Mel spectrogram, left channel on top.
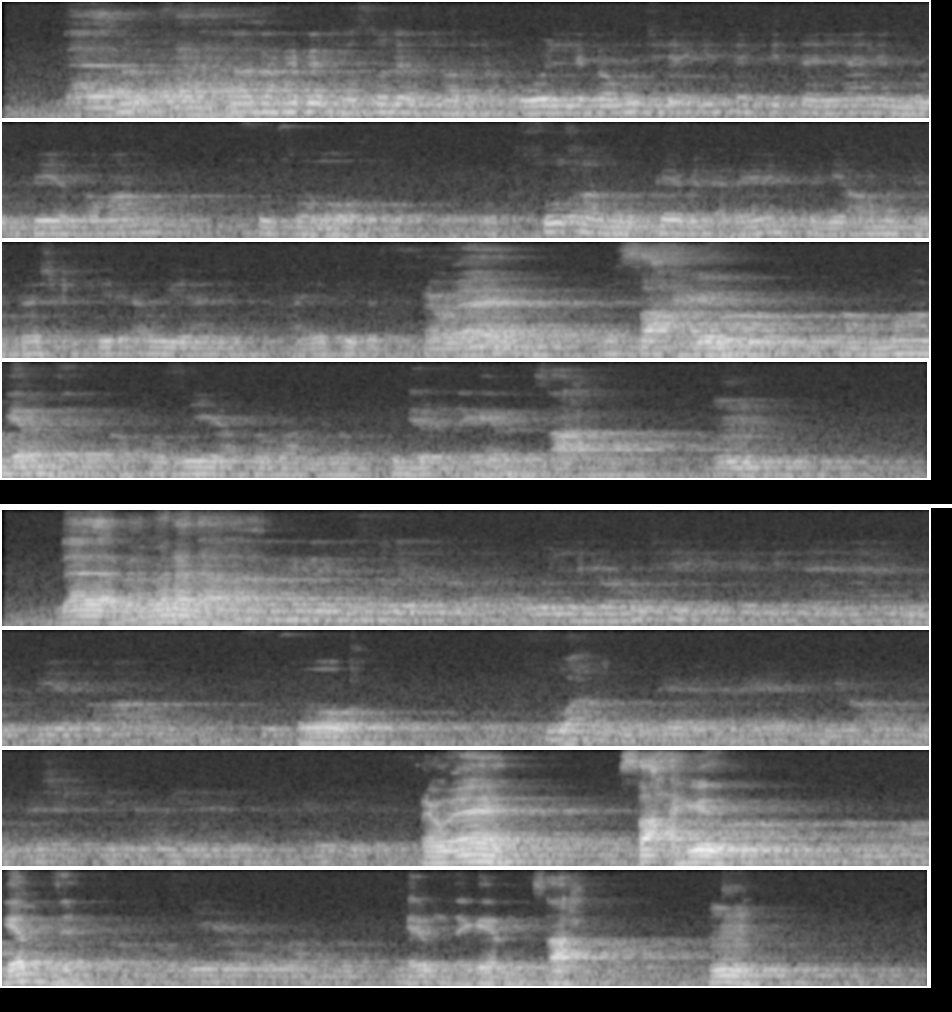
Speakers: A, on the right; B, on the left.
A: لا لا بامانه
B: أنا
A: انا
B: بقى بحب الفاصوليا الخضراء واللي بموت فيها جدا جدا يعني الملوخية طبعا خصوصا
A: اوه
B: وخصوصا
A: أوه.
B: الملوخية بالأرانب هي اه ما اكلتهاش كتير قوي يعني في حياتي بس
A: روقان
B: بس
A: صح
B: طعمها
A: كده
B: طعمها
A: جامده
B: يعني بيبقى فظيع طبعا لما بتكون
A: جامده
B: بالأرانب
A: جامده صح امم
